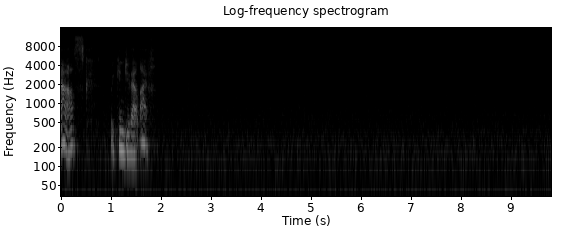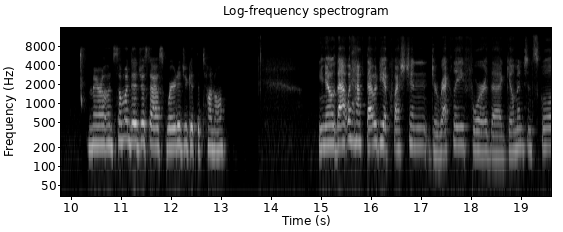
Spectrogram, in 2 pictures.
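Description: A middle-aged woman speaks calmly over an online call, close to the microphone.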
